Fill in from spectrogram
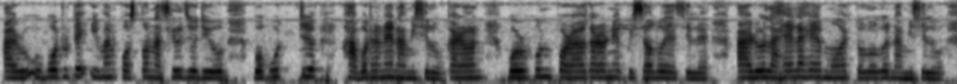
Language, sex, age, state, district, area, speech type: Assamese, female, 45-60, Assam, Morigaon, rural, spontaneous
